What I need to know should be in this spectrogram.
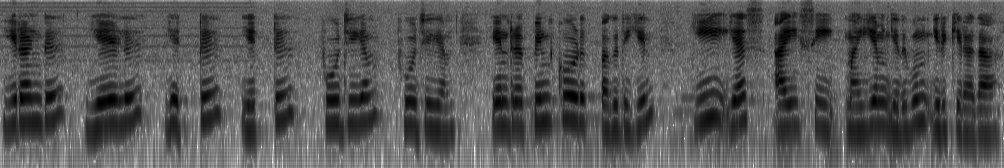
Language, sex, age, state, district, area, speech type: Tamil, female, 18-30, Tamil Nadu, Sivaganga, rural, read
